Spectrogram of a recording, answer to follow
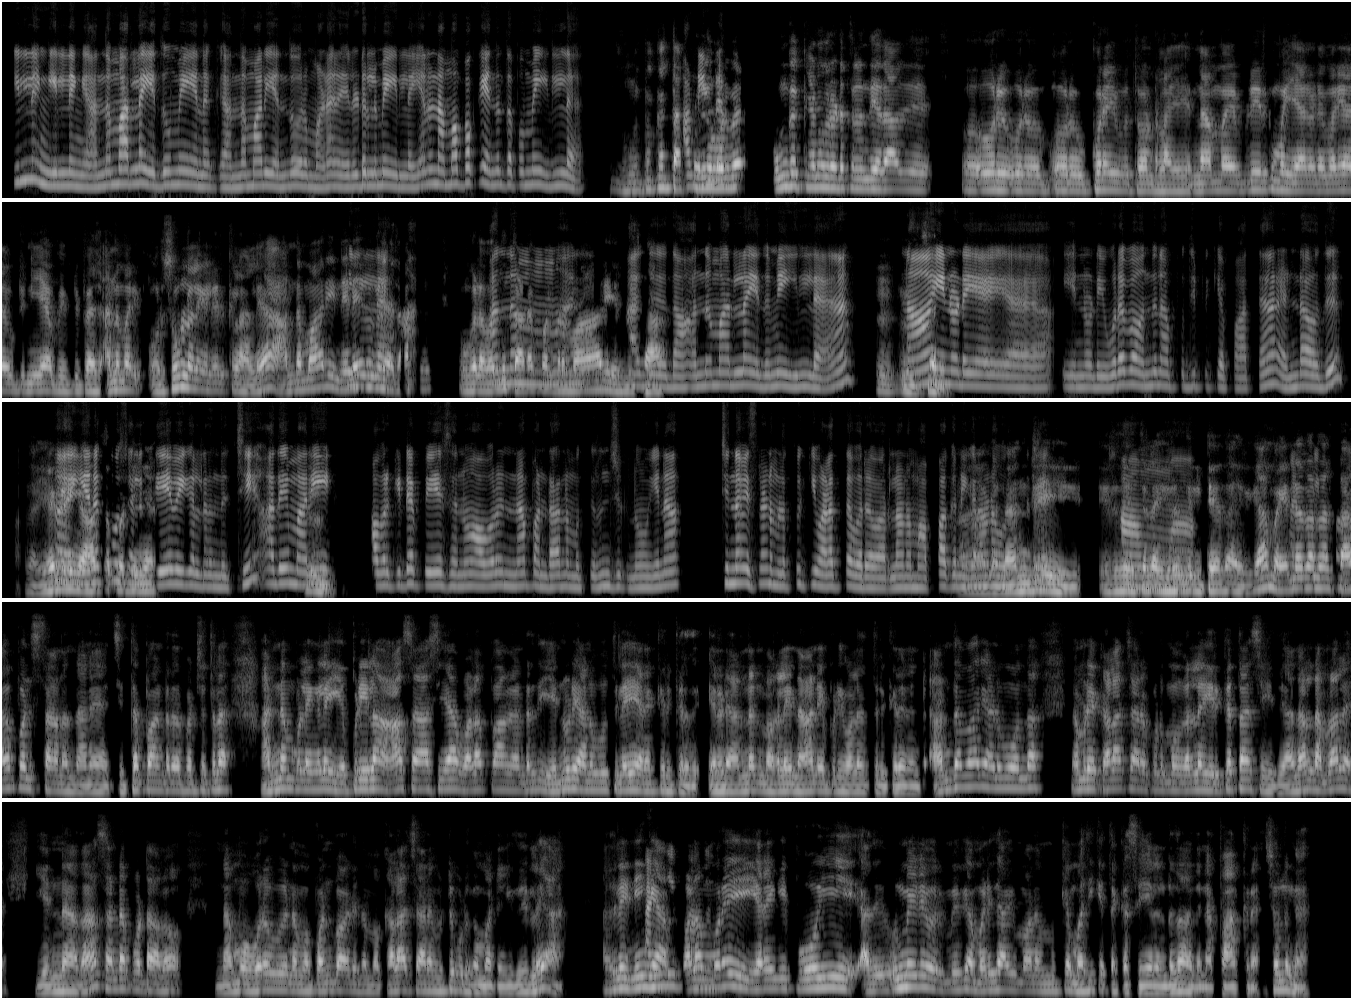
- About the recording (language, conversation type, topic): Tamil, podcast, தீவிரமான மோதலுக்குப் பிறகு உரையாடலை மீண்டும் தொடங்க நீங்கள் எந்த வார்த்தைகளைப் பயன்படுத்துவீர்கள்?
- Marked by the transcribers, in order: other noise; drawn out: "ஆமா"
